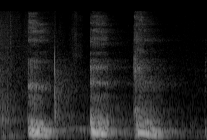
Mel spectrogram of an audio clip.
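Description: A woman clearing her throat with three short coughs about half a second apart, each falling in pitch.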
